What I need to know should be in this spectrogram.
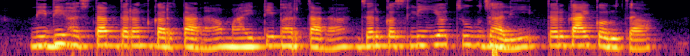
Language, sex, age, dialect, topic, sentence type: Marathi, female, 18-24, Southern Konkan, banking, question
